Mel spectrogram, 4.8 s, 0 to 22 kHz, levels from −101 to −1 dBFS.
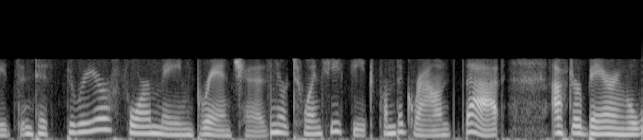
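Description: A skip ahead at 2.04 to 2.06 s jumps this speech forward with no gap filled in: about a second of audio, already queued behind later packets, was discarded, and the sound on either side of the jump is joined almost directly. A jitter buffer speed-up follows from 2.13 s to the end at 4.82 s, where the receiver, holding more delay than it targets, repeatedly cut out pitch-period-sized pieces, about a third of a second in total, so the speech runs at 111% speed at unchanged pitch and sounds hurried. Throughout, the call path's narrowband sound, with nothing above 4 kHz, points to a G.711 A-law codec.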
